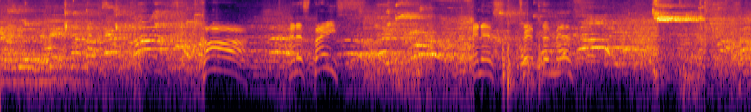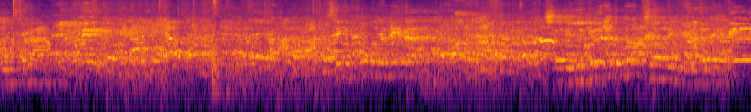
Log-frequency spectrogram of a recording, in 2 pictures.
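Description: A crowd chatters and cheers in an echoing gym.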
